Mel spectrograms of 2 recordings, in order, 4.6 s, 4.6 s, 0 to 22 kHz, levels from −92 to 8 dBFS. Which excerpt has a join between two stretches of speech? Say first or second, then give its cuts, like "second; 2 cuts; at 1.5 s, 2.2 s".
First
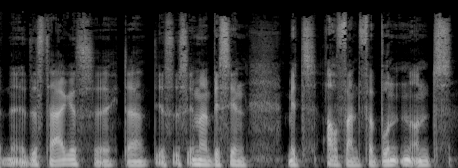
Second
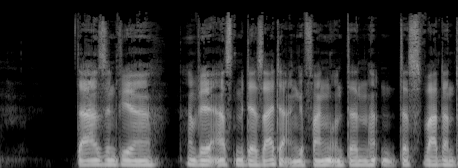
first; 1 cut; at 1.2 s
